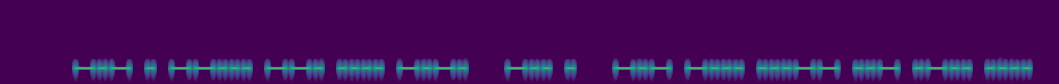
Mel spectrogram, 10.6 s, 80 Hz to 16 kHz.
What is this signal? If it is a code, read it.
Morse code, heard as a keyed tone, about 21 wpm, 700 Hz. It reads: KE7GHC DE KB3ULH
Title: USA Callsign DE Callsign - 6 Characters - 20wpm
